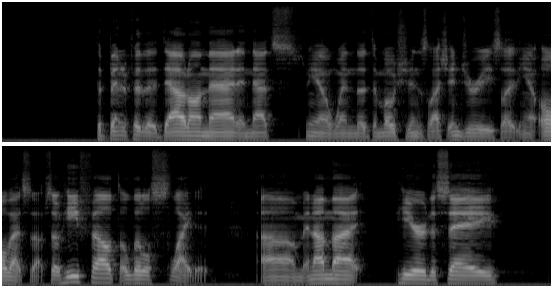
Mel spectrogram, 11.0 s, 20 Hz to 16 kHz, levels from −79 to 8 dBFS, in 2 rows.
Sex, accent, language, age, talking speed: male, American, English, 20-39, 185 wpm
